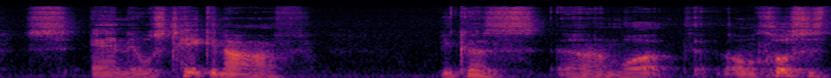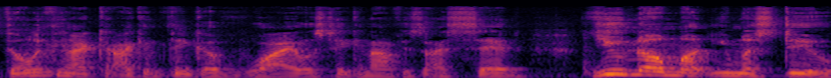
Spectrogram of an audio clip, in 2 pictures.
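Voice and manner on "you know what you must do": very angry, loud, high-pitched heated outburst. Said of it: "very angrily".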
